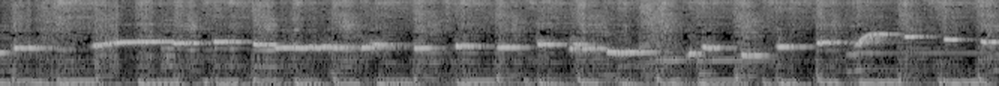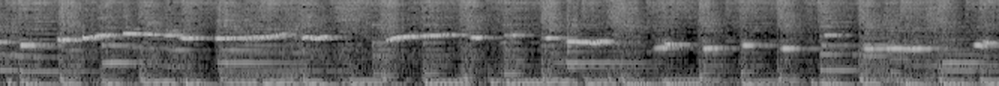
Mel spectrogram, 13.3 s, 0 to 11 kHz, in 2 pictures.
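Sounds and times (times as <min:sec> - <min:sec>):
professional female whistler whistling a melody with slides and trills: 0:00.0 - 0:13.3
steady rhythmic instrumental backing: 0:00.0 - 0:13.3.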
